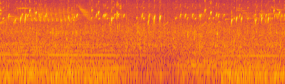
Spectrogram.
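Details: Goldfinch singing in a lively, bubbly run of high chirps and liquid twitters, with a brief downward-sweeping note near the middle and steady fast phrasing throughout.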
